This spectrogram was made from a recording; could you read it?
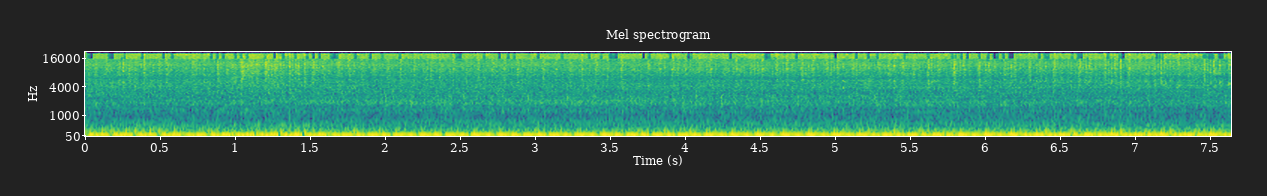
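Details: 2010 Ford Mustang GT V8 at idle: a rapid, fairly even knock of about three per second in the rumble, louder by the oil pan and torque converter/transmission. Suspected rod knock, lifter tick or loose torque converter; unconfirmed.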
